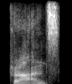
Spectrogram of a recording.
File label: "prance", Indian; Dictionary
